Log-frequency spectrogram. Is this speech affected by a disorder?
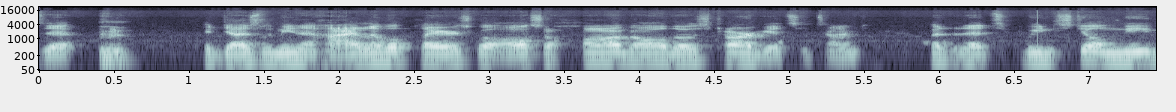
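No.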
